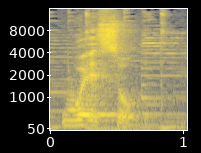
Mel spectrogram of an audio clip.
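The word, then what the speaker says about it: hueso: Bone को बोलते हैं अल वेसो, अगेन एच साइलेंट है, वेसो, अल वेसो।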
